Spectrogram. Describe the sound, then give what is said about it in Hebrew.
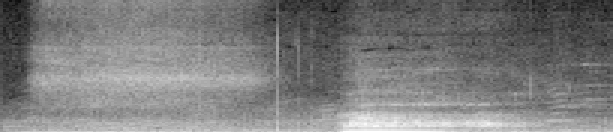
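Breathing out during a breathing exercise: a faint, airy breath gives way to a louder, voiced exhale with a low, humming tone that lingers and then eases off. “ונוציא את האוויר”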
